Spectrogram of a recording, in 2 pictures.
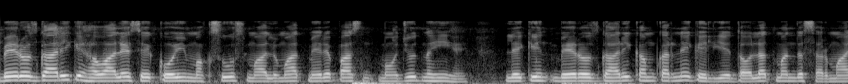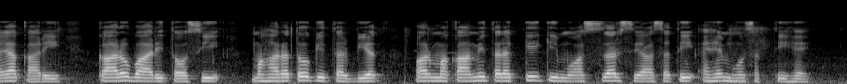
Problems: background sounds at intervals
